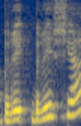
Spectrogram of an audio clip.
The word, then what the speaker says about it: Brescia: Brescia, jetzt richtig Genau.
